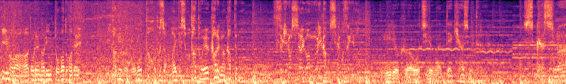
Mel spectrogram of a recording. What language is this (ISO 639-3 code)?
jpn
